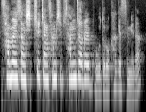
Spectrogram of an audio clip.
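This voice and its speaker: Energetic male preacher, storytelling sermon, animated pitch. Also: fast. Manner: lively storytelling, asks questions of the congregation. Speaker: pastor. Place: church service.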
